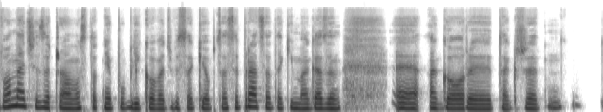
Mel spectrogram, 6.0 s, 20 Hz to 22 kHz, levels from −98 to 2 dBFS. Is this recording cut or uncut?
uncut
